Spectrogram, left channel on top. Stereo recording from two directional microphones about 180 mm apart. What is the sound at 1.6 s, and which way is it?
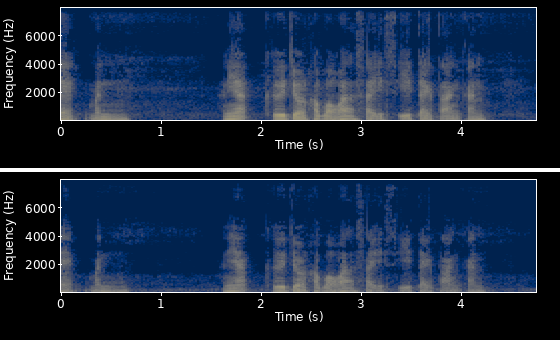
Speech, 25° left (ahead or behind).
